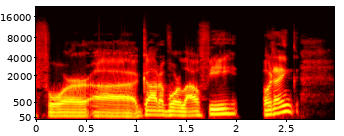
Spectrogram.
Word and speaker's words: Laufey: The Icelandic singer's name is Laufey.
